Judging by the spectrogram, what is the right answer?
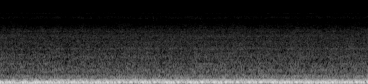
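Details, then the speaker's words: K5 mail truck with true dual exhaust and turbos, formerly needed 6–7 start attempts and wouldn't stay running; after replacing one part, fuel pump heard, then deep steady rumble holding idle without stumbling. "No, that's so awesome. $17 part. This thing you used to have to start it like 6 or 7 times, and it would never stay running."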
